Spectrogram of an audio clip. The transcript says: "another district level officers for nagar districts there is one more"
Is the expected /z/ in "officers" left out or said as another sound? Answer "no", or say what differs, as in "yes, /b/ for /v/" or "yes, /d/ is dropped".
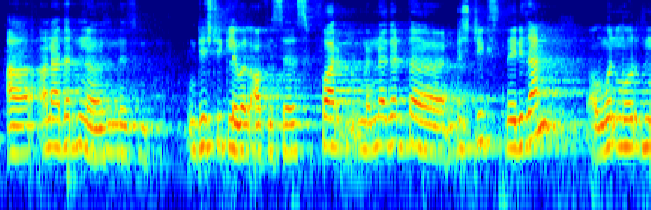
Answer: yes, /s/ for /z/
